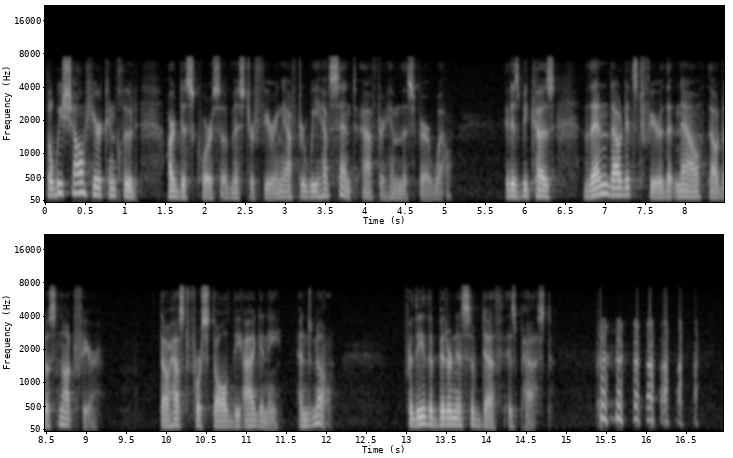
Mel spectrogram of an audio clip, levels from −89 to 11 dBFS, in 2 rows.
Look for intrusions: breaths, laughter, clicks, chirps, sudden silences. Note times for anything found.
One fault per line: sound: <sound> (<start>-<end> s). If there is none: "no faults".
sound: laugh (15.4-16.7 s)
